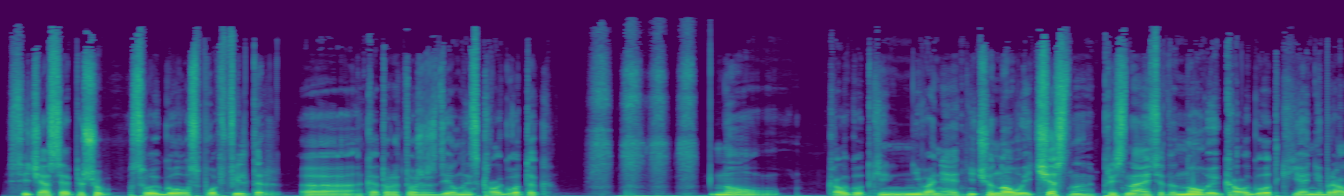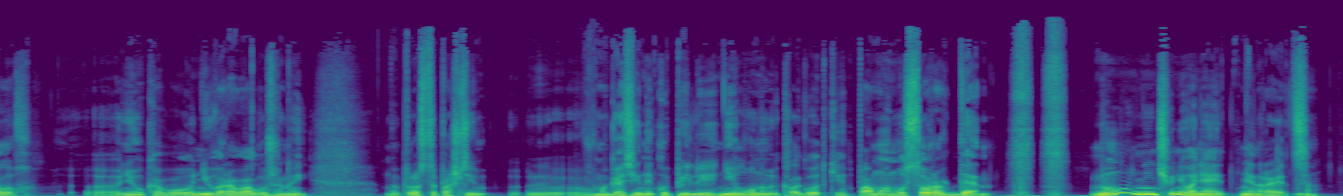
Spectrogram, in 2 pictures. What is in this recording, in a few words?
mic popfilter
